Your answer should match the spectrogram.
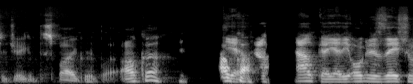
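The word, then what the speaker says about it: OWCA: How do you pronounce it, Jacob? The spy group, Alka.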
